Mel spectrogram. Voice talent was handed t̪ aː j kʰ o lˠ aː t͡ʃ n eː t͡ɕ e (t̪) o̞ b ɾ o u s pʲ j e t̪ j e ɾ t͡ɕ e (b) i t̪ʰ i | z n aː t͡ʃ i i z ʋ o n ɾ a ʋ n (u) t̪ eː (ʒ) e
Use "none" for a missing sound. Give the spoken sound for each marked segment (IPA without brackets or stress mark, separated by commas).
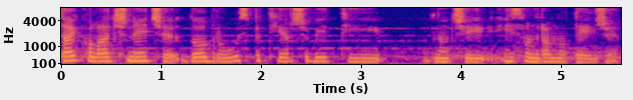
d̪, b, o, ʒ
